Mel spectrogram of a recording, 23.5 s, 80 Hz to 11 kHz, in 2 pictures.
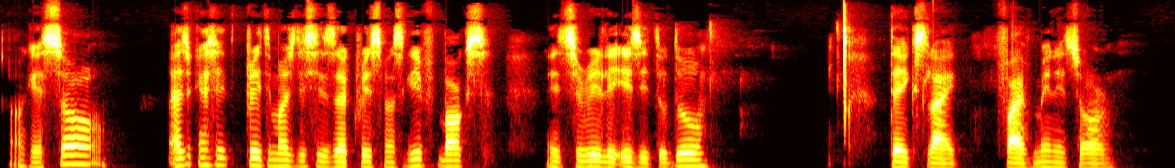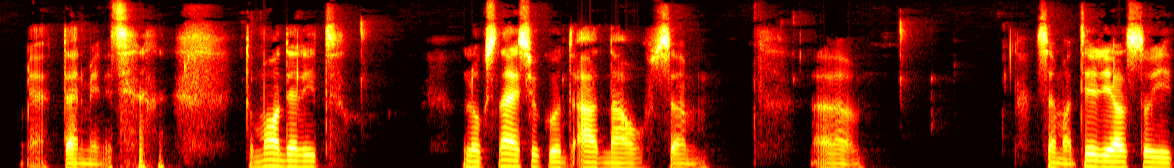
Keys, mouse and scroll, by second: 3.8 KP_1, 6.7 z, 8.0 a, 14.9 z, 15.4-15.8 middle drag.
